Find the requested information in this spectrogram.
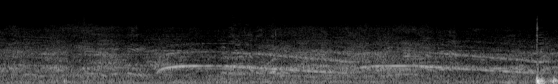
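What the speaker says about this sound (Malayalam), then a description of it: "ടിയർ ഗ്യാസ് പ്രയോഗിക്കാനുള്ള സൈറൺ ഇപ്പോൾ പുറപ്പെടുവിച്ചിരിക്കുന്നു." A police siren wails with long rising and falling tones at a student protest march on Raj Bhavan, warning before tear gas is fired. It sounds over steady crowd noise and ends with a sharp loud thump.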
